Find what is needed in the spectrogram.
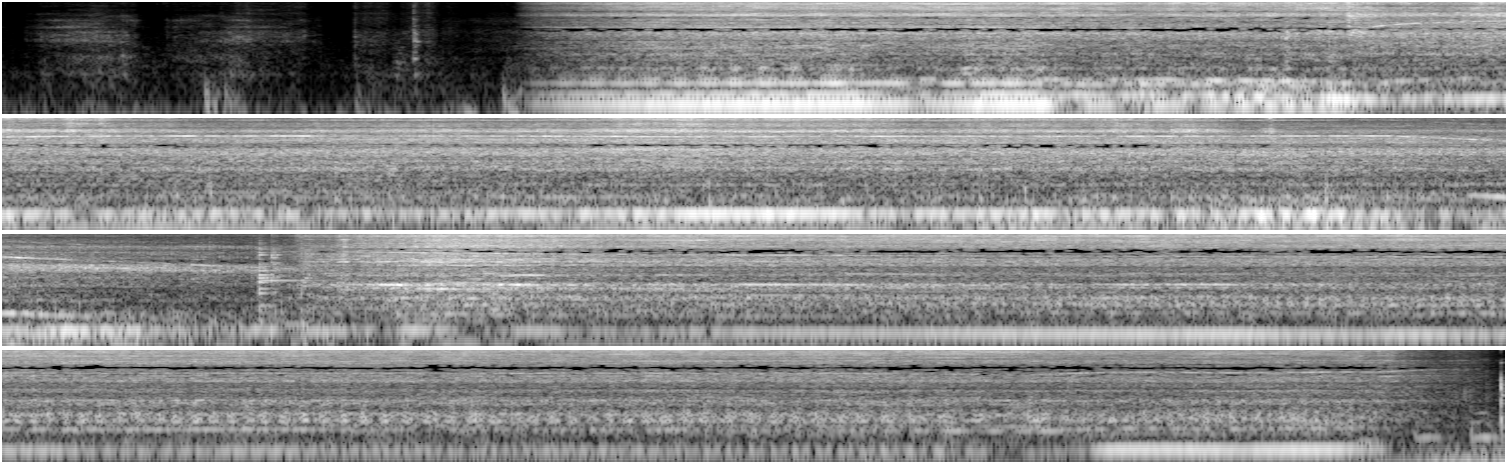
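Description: Electric wet tile saw cutting concrete pavers. It starts about two and a half seconds in and runs steadily with a constant hum and a bright hiss, dips briefly about halfway, then stops just before the end.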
